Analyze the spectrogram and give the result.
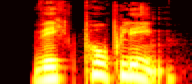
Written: vægtproblem

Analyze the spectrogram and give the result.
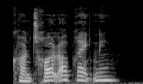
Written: kontrolopringning

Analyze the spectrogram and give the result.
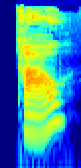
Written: Gravede

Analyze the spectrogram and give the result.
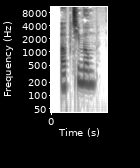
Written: optimum

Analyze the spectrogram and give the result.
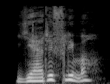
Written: hjerteflimmer

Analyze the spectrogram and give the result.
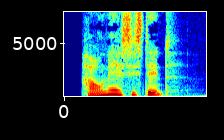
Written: havneassistent

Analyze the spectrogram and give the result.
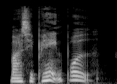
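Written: MARCIPANBRØD

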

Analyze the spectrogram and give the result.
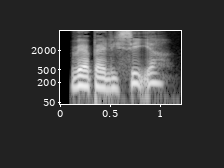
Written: verbalisere

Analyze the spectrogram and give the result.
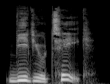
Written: videotek

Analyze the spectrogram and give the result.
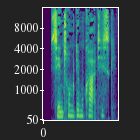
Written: centrumdemokratisk

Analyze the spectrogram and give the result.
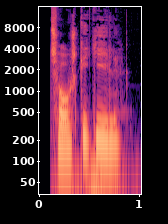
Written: torskegilde

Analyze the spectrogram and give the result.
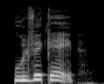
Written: ulvegab

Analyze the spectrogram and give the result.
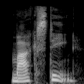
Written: marksten

